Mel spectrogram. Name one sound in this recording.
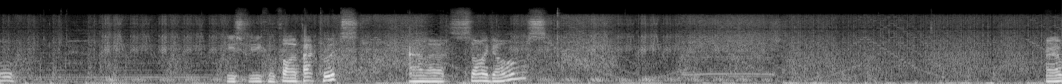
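Small guns fire in rapid bursts.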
